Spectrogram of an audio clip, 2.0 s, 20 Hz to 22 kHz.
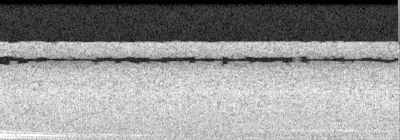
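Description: Small cooling fan of an MPT-7210A MPPT solar charge controller spinning down after the unit is switched off. Its whine falls in pitch and fades out within the first second, leaving a faint steady hiss.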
